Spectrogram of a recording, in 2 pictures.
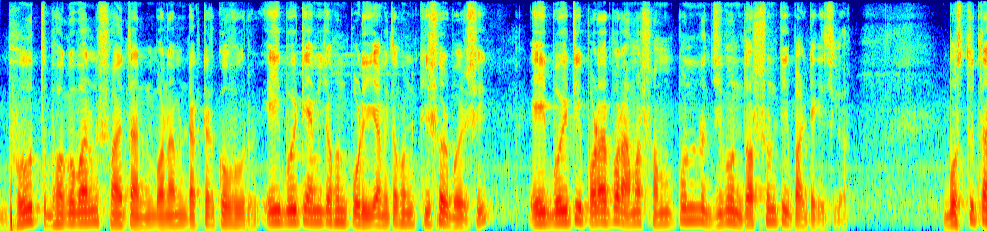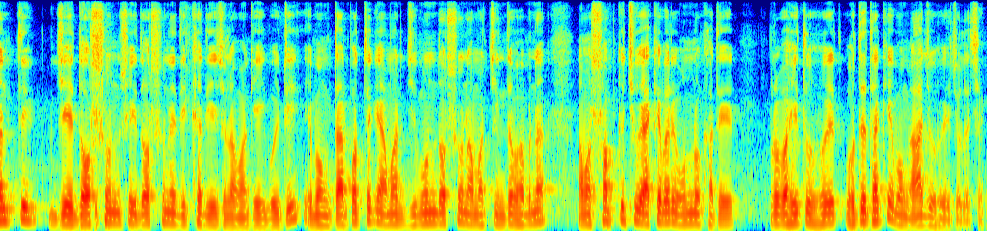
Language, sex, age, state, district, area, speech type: Bengali, male, 45-60, West Bengal, Paschim Bardhaman, urban, spontaneous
